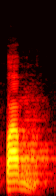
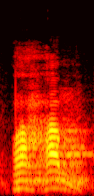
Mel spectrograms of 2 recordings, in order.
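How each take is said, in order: First: The word is clipped to one short syllable. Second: The word is said in full, with both syllables. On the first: The speaker calls it wrong. "Jangan pam" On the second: The speaker calls it right. "Jangan pam ya"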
